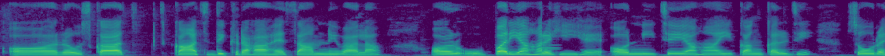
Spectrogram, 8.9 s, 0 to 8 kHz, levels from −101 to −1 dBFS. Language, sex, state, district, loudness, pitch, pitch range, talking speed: Hindi, female, Chhattisgarh, Sukma, -29 LUFS, 195 Hz, 190-205 Hz, 140 wpm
